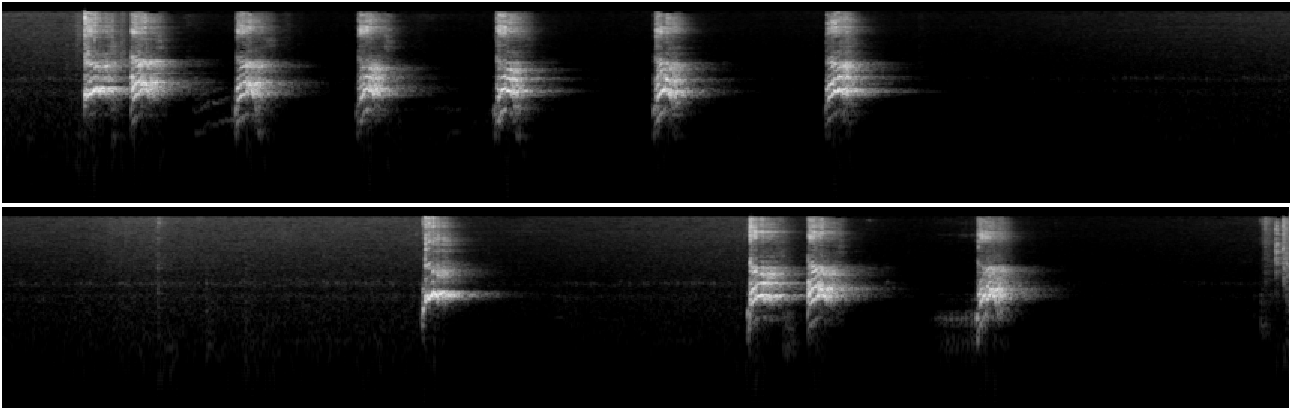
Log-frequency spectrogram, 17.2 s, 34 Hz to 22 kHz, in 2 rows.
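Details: Sam, a Pomeranian, keeps up repeated barking on 7 October 2015: six evenly spaced sharp yaps, a silent gap of several seconds, then a lone bark followed by a quick cluster of three more.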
